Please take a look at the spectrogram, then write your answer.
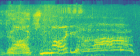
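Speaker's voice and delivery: very high, very slow cry of outrage; high stretched-out indignant yell; outraged shout. Acted. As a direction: yell at the thieving monkey. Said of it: "and he just goes".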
